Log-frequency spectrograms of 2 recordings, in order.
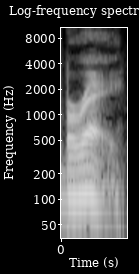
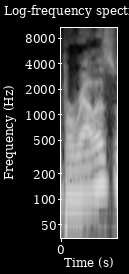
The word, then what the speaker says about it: Bareilles: And I had a boss in radio who said, no, we're going to pronounce it Beret. Because it was spelled, it's a French spelling, but an American singer that Bareilles is how it was. But it was the French pronunciation. And we were all like, what are you talking about? He's like, no, we're Canadian, so we'll do it Beret. And we're like, no, or she pronounces it Bareilles, we'll say Bareilles. That's how it works.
